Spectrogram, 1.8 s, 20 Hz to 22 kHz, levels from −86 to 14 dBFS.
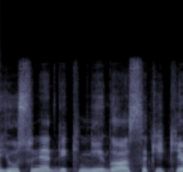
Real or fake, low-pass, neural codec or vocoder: fake; 14.4 kHz; codec, 44.1 kHz, 2.6 kbps, SNAC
